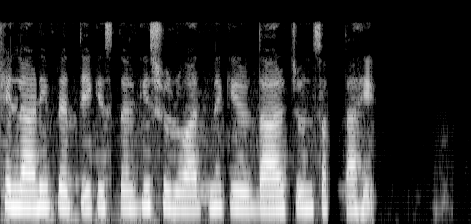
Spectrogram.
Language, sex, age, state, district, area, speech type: Hindi, female, 18-30, Madhya Pradesh, Harda, urban, read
